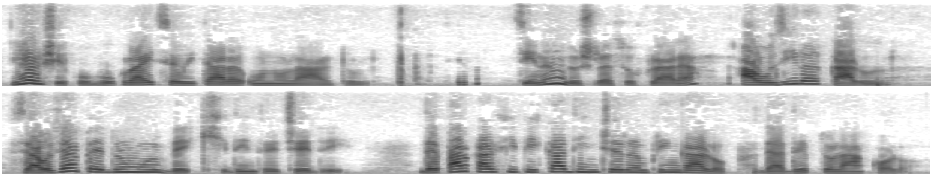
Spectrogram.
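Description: With a narrow, tinny recording quality, an audiobook reader brings a literary novel to life through expressive, dramatic narration. The voice is mid-range.

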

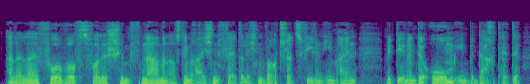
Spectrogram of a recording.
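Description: A man narrating an audiobook as calm, measured storytelling. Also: low voice, breathy edge, no room sound, muffled recording. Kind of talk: scripted narration.

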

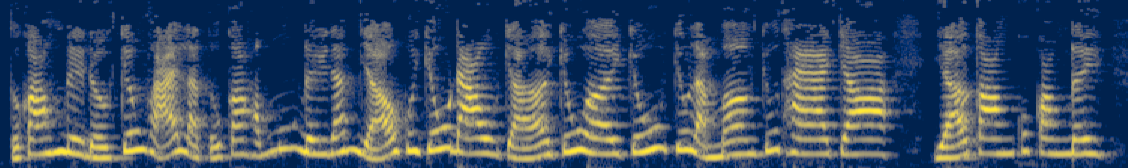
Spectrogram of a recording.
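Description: A woman's voice: high voice, lively intonation, fast talker, few pauses, fairly bright tone. Woman doing a worried husband begging a ghost, rambly. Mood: pleading. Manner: pleading, rambling. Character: desperate middle-aged husband pleading with a spirit.

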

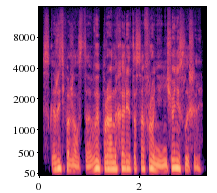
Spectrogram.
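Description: A man's voice: medium pitch, lively intonation, quick pace, darkish tone, voice pushed up, lightly acted. A man voicing a young fellow with a grown man's mind, guarded, curt and self-assured. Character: cocky youth with an adult's mind.

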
